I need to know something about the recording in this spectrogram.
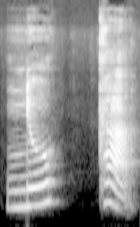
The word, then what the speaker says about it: Chanukah: So we've got our Chanukah.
